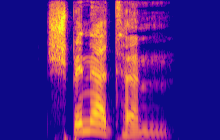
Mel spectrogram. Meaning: strong dative masculine/neuter singular of spinnert
- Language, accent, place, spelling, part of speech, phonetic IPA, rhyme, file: German, Germany, Berlin, spinnertem, adjective, [ˈʃpɪnɐtəm], -ɪnɐtəm, De-spinnertem.ogg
